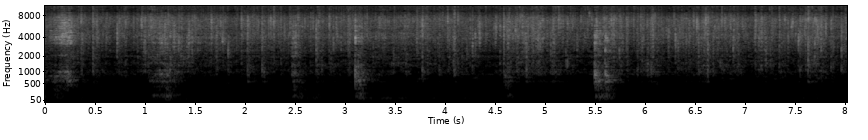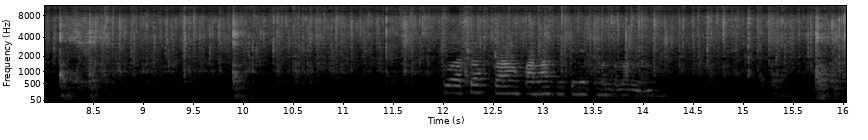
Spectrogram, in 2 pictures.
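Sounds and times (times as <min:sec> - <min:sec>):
metal spatula scraping a wok: 0:00.0 - 0:01.6, 0:02.4 - 0:03.4, 0:04.6 - 0:06.0, 0:07.6 - 0:08.9, 0:15.1 - 0:16.0
anchovies sizzling in oil: 0:00.0 - 0:16.0.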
